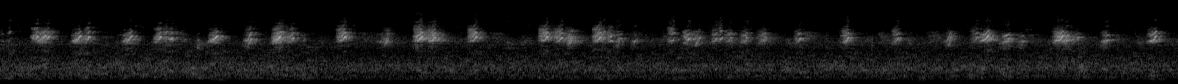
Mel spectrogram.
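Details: ['Many barn swallows flying along a street during a lively fledging, with parents and earlier fledglings coming to the nest; crisp high chirps repeated steadily, several per second, in a continuous chattering stream.']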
